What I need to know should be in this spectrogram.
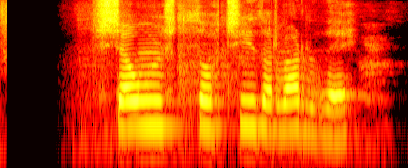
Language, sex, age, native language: Icelandic, male, 10, Icelandic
